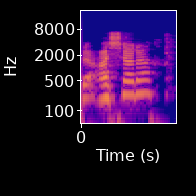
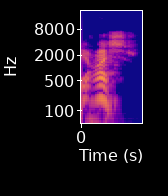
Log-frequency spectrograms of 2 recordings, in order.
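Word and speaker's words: عشر: And one other note, the word ashara, if it has a ta, you will pronounce it asharatun. If it has no ta, you won't say ashar, you will say ashr.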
